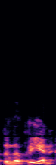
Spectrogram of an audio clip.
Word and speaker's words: Nepean: Now, I'll help you with the pronunciation. It's the Nepean River there.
